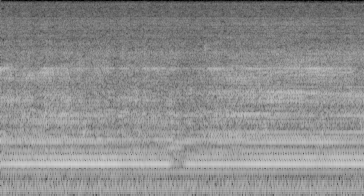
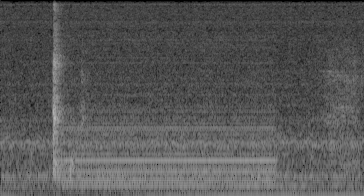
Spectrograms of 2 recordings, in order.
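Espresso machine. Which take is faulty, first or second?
second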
